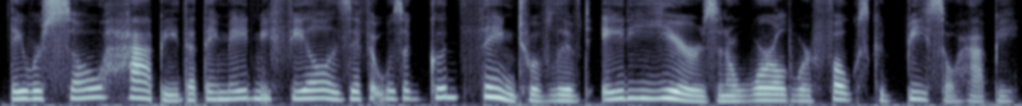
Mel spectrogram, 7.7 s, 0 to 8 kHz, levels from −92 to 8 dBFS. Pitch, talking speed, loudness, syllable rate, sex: 195 Hz, 235 wpm, -19 LUFS, 4.9 syllables/s, female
